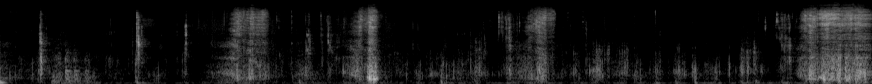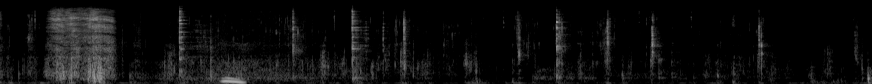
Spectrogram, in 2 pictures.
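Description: Close, intimate eating of beef chapaguri noodles: slurps, chewing and crunchy bites come in separate bursts with quiet pauses and occasional clinks of cutlery against a bowl.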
